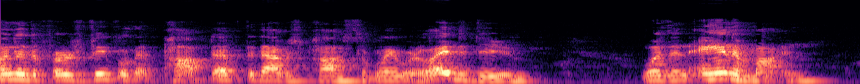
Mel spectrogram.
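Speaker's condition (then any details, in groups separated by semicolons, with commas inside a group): Cerebral palsy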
